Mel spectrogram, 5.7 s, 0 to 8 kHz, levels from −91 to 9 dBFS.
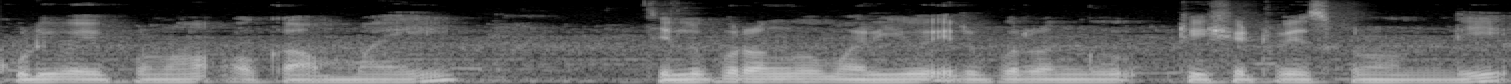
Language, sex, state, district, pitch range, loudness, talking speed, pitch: Telugu, male, Telangana, Hyderabad, 90-95 Hz, -18 LUFS, 135 wpm, 90 Hz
